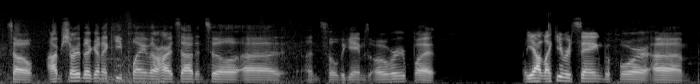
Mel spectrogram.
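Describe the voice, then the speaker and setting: A man's voice: medium pitch, moderate pace, fairly bright tone, slight background noise. A man giving live play-by-play commentary on a video game match, mixed with casual chat.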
